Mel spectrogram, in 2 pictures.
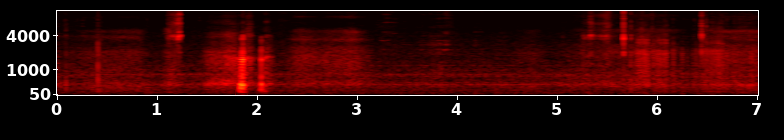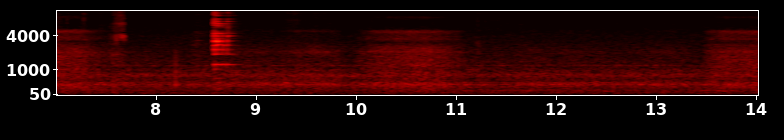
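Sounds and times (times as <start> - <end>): metal clink: 8.6 - 8.9.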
